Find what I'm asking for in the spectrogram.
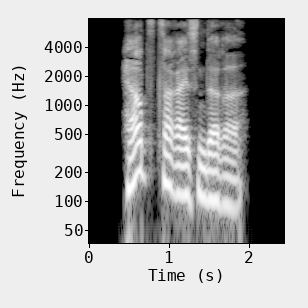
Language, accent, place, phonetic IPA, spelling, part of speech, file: German, Germany, Berlin, [ˈhɛʁt͡st͡sɛɐ̯ˌʁaɪ̯səndəʁə], herzzerreißendere, adjective, De-herzzerreißendere.ogg
- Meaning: inflection of herzzerreißend: 1. strong/mixed nominative/accusative feminine singular comparative degree 2. strong nominative/accusative plural comparative degree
